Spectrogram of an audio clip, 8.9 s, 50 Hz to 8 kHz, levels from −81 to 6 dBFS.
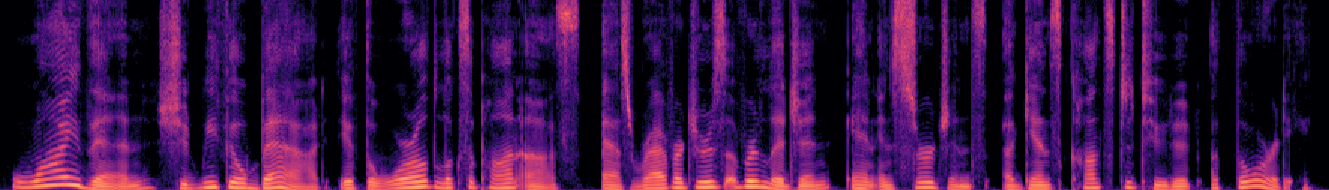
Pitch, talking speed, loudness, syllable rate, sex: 170 Hz, 140 wpm, -19 LUFS, 4.2 syllables/s, female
